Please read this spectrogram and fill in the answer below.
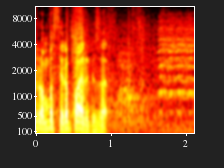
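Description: A goat bleating once near the end: one high, steady call, after a man's voice.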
